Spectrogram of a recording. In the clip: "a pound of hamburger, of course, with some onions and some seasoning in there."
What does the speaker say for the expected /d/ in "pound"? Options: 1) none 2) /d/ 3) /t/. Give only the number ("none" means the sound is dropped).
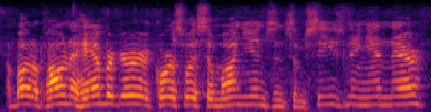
2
